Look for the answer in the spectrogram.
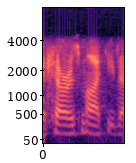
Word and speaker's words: Kaurismäki: Yeah, Kaurismäki, that's right.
